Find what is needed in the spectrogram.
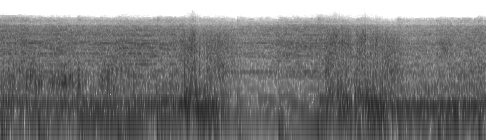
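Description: Action-film soundtrack: gunfire and blast effects over a rock score with a steady beat, with two louder bursts about two and four seconds in.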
